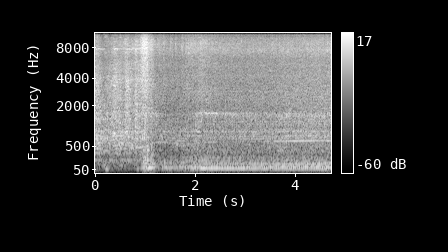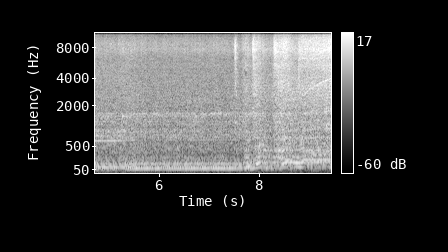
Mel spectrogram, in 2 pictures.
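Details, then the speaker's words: Car with newly installed MSD 2-step box, two-step setup integrated with the tune: revs climb and hold at a fixed ceiling, droning steadily; the two-step launch limiter is working. "I'mma crank it up and let's see if we get some twostep."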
